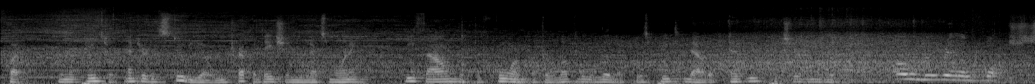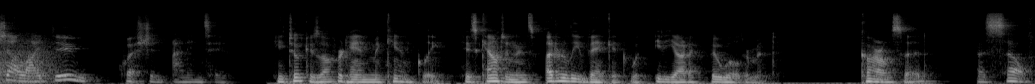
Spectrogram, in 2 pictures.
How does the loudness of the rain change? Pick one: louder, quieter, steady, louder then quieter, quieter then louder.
louder.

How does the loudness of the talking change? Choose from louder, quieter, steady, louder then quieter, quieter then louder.
steady.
